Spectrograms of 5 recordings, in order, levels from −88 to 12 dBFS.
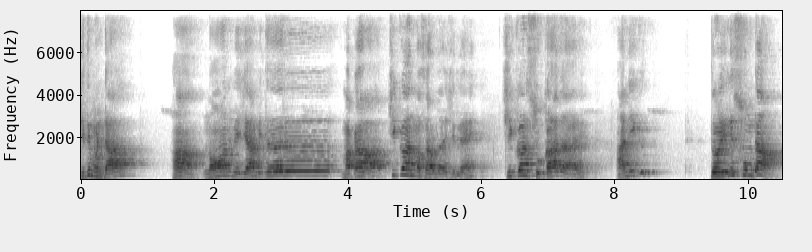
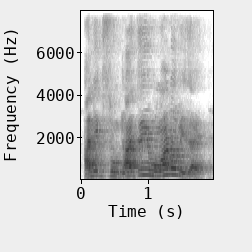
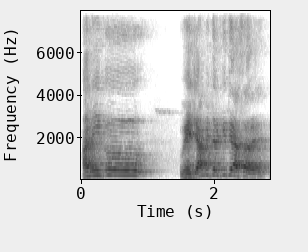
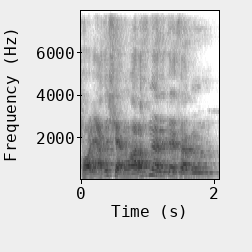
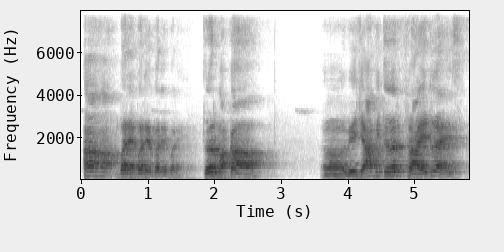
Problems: none marked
